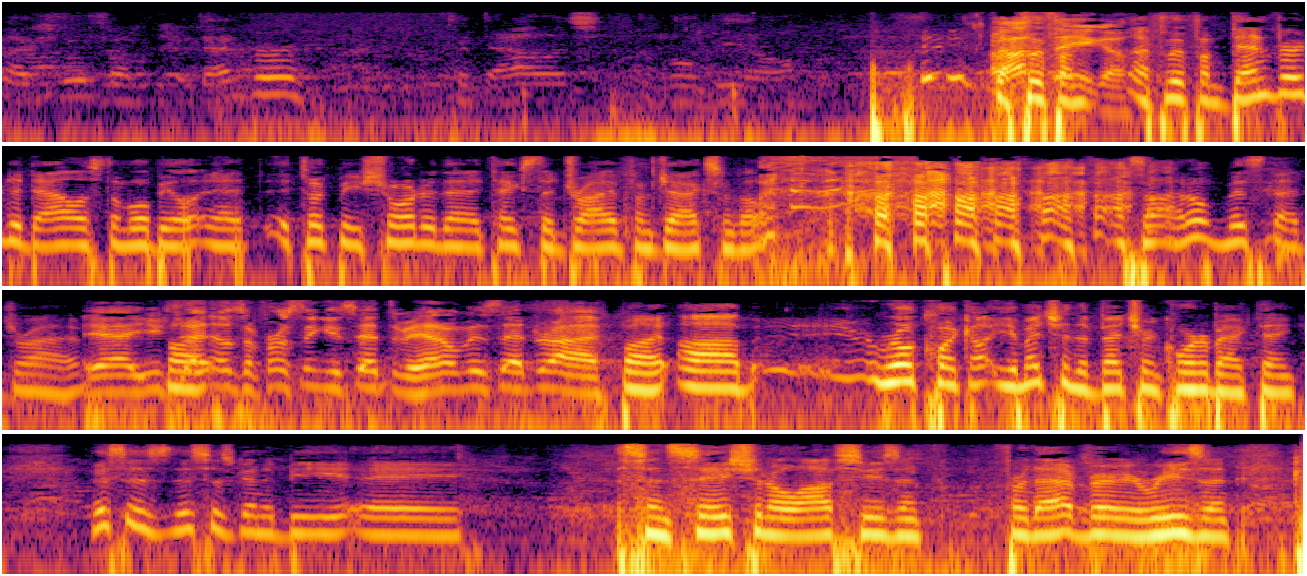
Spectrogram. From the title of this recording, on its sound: Live from The Senior Bowl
